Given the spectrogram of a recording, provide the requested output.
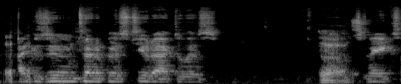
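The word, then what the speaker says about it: Ptenopus: The P, anytime the P comes before like a weird letter, Yeah, yeah, like Tenepus, like the little barking geckos, P is silent, straight to the yeah. T. Tenepus.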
